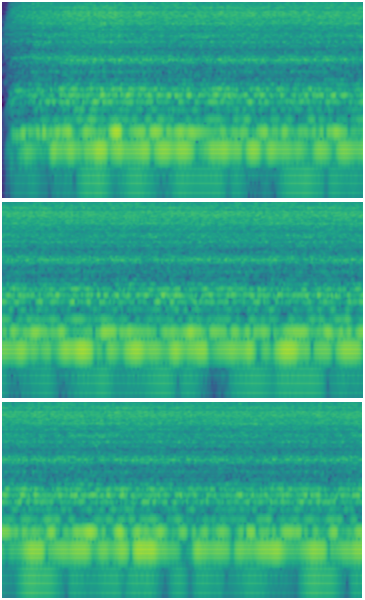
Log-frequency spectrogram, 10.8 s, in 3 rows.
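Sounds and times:
synth line: 0.0 - 10.8.

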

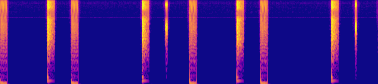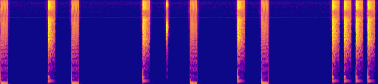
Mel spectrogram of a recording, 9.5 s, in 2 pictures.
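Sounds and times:
Game Boy 8-bit drum break loop: 0.0 - 1.0, 1.8 - 3.4, 4.2 - 5.8, 6.5 - 8.2, 8.9 - 9.4.

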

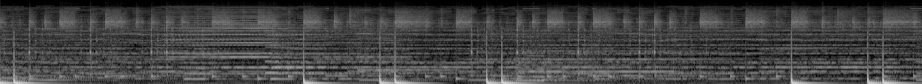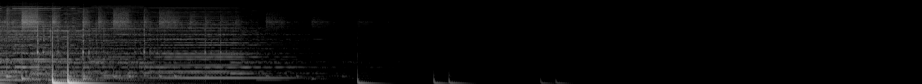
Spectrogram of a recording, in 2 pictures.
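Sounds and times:
PPG 2.3 synthesizer: 0.0 - 13.0.

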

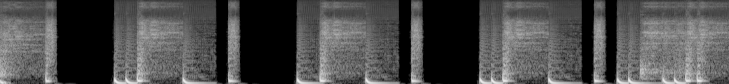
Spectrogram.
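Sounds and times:
Game Boy progressive rock drum loop: 0.0 - 0.6, 1.2 - 2.4, 3.0 - 4.2, 4.8 - 7.2.

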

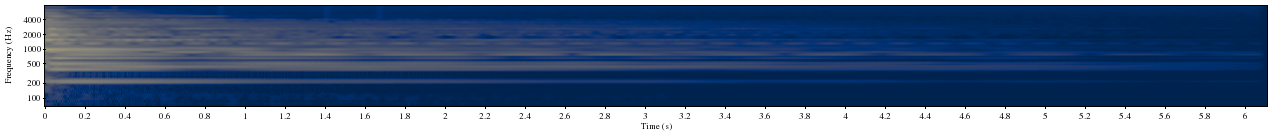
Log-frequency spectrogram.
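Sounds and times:
layered piano stack in A minor: 0.0 - 5.4.

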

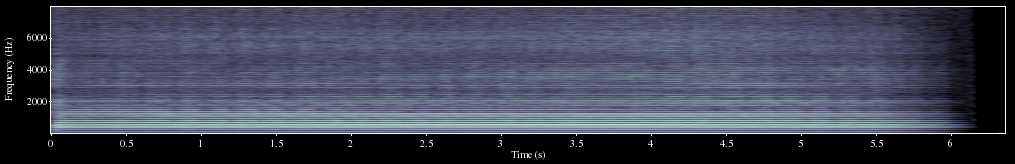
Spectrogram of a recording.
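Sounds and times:
bassoon playing C: 0.0 - 6.2.

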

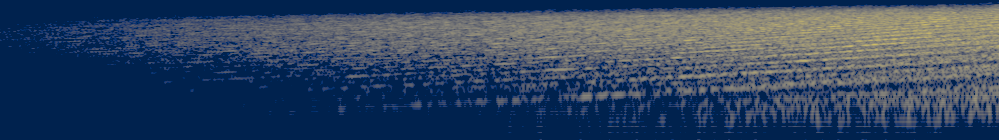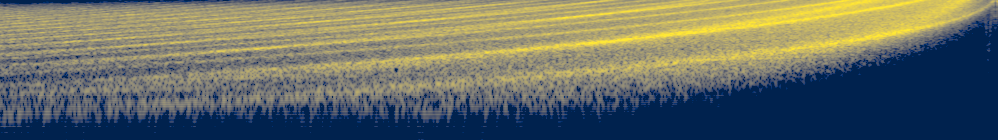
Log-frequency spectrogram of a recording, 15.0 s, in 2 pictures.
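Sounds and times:
rising sweep sound effect: 6.8 - 14.9.

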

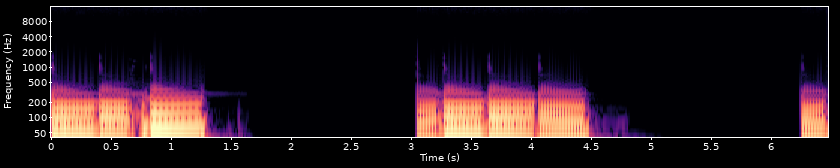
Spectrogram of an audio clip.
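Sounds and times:
bass groove: 0.0 - 1.4, 3.1 - 4.6, 6.3 - 6.4.

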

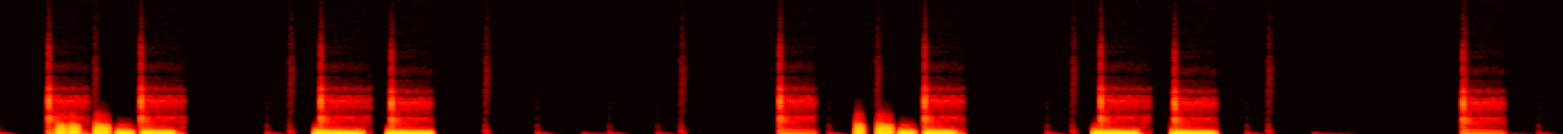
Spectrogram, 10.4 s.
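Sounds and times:
hip-hop bass: 0.4 - 1.3, 2.2 - 2.9, 5.8 - 6.5, 7.3 - 8.2.

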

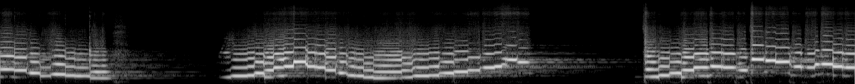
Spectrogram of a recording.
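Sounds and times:
raw funk flute: 0.0 - 1.3, 2.2 - 5.5, 6.4 - 8.5.

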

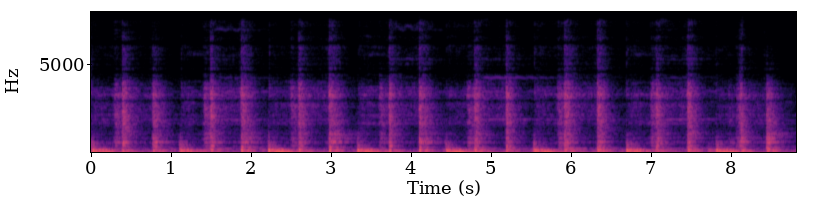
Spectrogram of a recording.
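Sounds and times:
classic drum machine rhythm loop: 0.0 - 8.7.

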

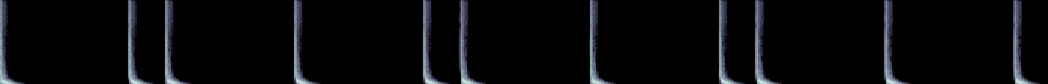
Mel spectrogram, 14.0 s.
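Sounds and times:
kick drum loop at 122 bpm: 0.0 - 0.3, 1.7 - 2.4, 4.0 - 4.2, 5.7 - 6.4, 7.9 - 8.1, 9.6 - 10.3, 11.8 - 12.0, 13.6 - 13.8.

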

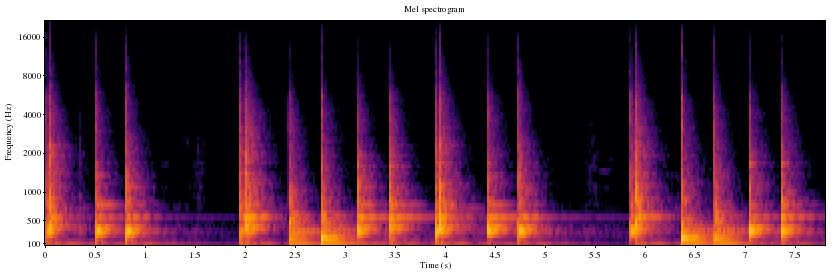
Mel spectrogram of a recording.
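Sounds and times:
congas: 0.0 - 7.7.

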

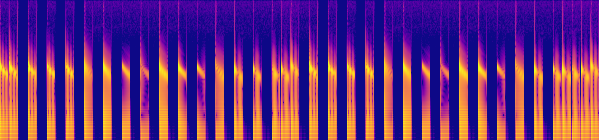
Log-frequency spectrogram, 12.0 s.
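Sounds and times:
bass loops: 0.0 - 11.9.

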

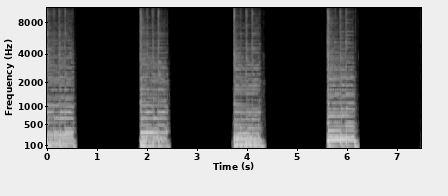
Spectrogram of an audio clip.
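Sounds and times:
acoustic Latin guitar in C sharp minor: 0.0 - 0.6, 1.9 - 2.5, 3.8 - 4.4, 5.6 - 6.2.

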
